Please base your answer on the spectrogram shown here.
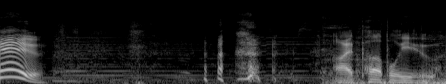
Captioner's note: laughter; 웃음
